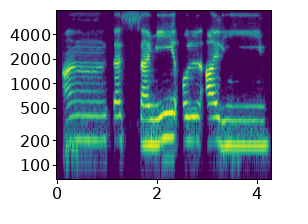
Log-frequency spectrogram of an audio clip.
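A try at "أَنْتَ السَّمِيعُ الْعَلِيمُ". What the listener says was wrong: आइन को तो आइन में सख्ती नहीं लाए। समीउल वाले आइन, अंतस समीउल अलीम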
